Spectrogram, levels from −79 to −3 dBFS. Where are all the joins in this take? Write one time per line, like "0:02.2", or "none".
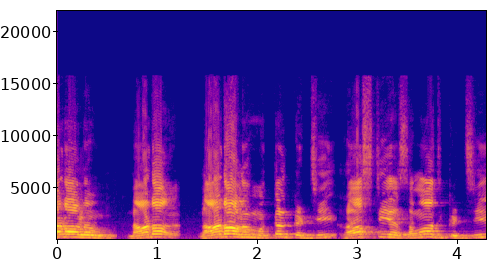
none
